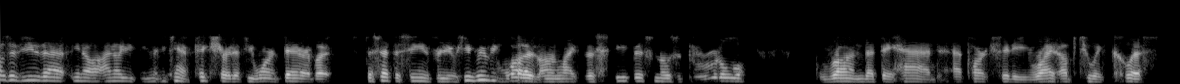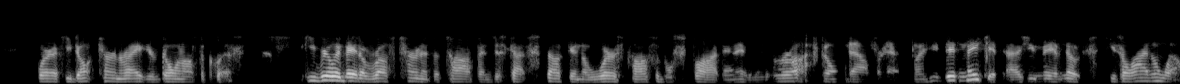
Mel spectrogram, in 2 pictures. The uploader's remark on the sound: on today’s episode via phone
